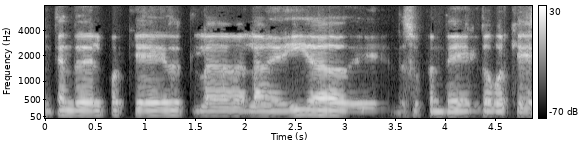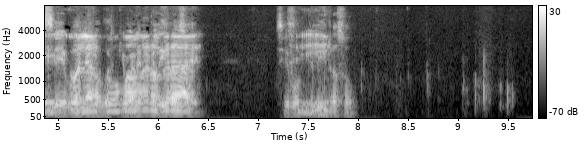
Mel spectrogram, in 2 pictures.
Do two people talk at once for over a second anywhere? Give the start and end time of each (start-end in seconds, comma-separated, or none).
4.8-6.4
